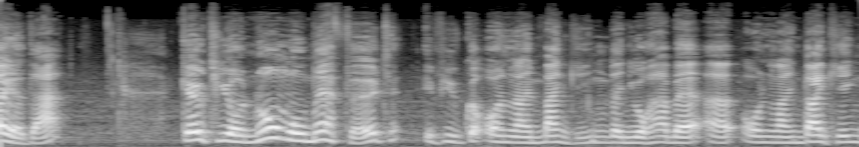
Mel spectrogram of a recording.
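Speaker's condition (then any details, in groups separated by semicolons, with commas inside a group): Cerebral palsy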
